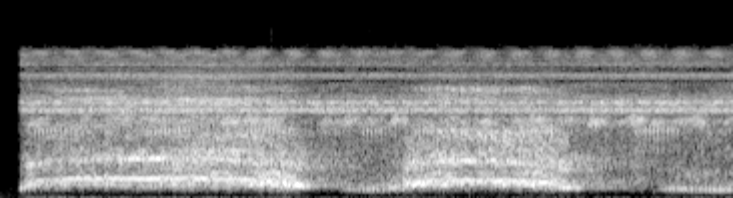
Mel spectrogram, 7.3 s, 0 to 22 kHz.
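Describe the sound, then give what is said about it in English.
Forest elephants in Central Africa give two long, loud, harsh rumbling roars of about three seconds each. A brief quieter gap separates them, and a lower sound continues after the second call. “Here's the sound of forest elephants in Central Africa, reported 11 years ago by NPR's Radio Expeditions.”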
